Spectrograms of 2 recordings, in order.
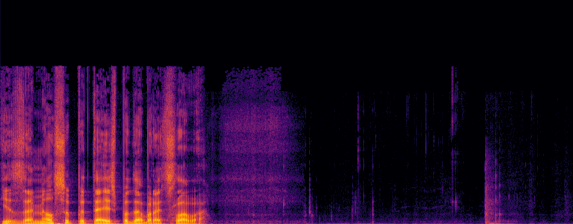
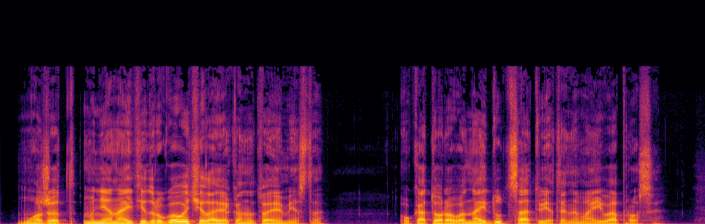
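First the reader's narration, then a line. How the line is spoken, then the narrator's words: Calm voice. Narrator (Russian): Голос звучал уже спокойно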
